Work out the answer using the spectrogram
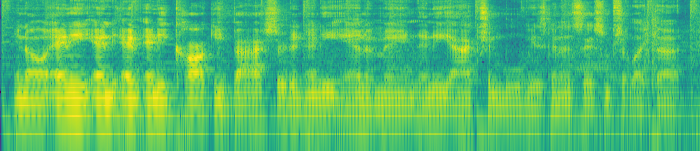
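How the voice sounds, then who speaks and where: A man giving casual, slangy, profane commentary as he rates video game voice lines, with an animated, emphatic delivery. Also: sits low, fast, faint music behind.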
